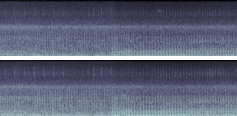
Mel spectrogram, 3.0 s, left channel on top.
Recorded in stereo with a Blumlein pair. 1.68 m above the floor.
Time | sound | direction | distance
0.0 | a motorcycle | 20° right | ?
